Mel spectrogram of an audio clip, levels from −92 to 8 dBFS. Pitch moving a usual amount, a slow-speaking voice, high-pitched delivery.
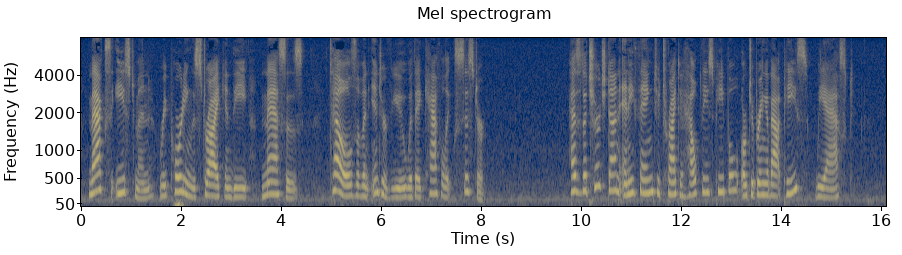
No: wide, 6.9 semitones; slow, 125 wpm; high, 205 Hz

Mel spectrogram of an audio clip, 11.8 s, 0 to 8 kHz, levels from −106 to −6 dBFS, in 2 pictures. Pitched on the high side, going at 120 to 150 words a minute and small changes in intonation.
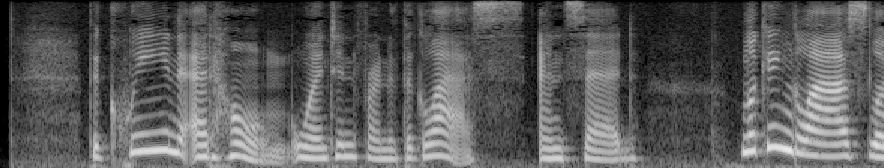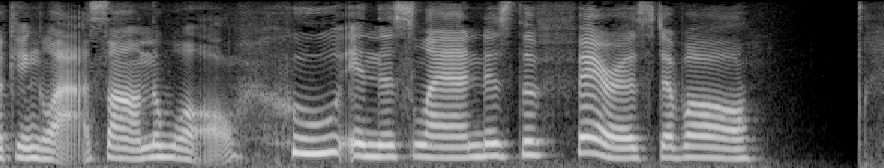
No: high, 200 Hz; average, 145 wpm; average, 3.7 semitones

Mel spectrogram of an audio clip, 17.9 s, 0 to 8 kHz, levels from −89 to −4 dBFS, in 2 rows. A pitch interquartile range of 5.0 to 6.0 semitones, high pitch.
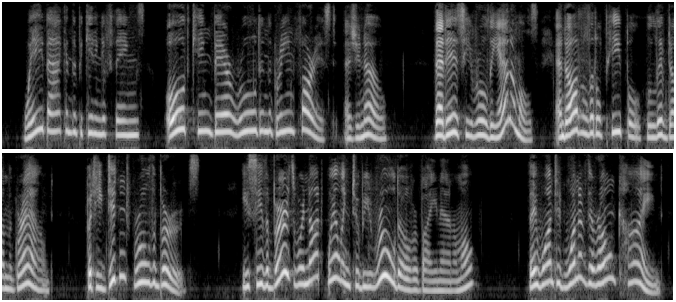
Yes: wide, 5.4 semitones; very high, 310 Hz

